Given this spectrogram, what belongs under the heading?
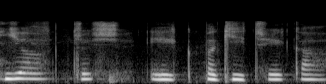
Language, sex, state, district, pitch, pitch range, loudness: Hindi, female, Bihar, Kaimur, 235 Hz, 230-255 Hz, -17 LUFS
